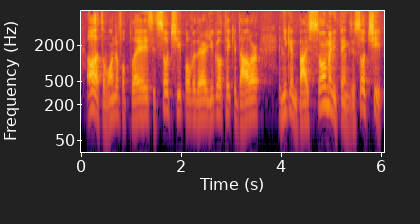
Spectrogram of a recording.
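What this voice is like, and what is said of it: Heavy Vietnamese accent imitation. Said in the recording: “with her very heavy Vietnamese accent”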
